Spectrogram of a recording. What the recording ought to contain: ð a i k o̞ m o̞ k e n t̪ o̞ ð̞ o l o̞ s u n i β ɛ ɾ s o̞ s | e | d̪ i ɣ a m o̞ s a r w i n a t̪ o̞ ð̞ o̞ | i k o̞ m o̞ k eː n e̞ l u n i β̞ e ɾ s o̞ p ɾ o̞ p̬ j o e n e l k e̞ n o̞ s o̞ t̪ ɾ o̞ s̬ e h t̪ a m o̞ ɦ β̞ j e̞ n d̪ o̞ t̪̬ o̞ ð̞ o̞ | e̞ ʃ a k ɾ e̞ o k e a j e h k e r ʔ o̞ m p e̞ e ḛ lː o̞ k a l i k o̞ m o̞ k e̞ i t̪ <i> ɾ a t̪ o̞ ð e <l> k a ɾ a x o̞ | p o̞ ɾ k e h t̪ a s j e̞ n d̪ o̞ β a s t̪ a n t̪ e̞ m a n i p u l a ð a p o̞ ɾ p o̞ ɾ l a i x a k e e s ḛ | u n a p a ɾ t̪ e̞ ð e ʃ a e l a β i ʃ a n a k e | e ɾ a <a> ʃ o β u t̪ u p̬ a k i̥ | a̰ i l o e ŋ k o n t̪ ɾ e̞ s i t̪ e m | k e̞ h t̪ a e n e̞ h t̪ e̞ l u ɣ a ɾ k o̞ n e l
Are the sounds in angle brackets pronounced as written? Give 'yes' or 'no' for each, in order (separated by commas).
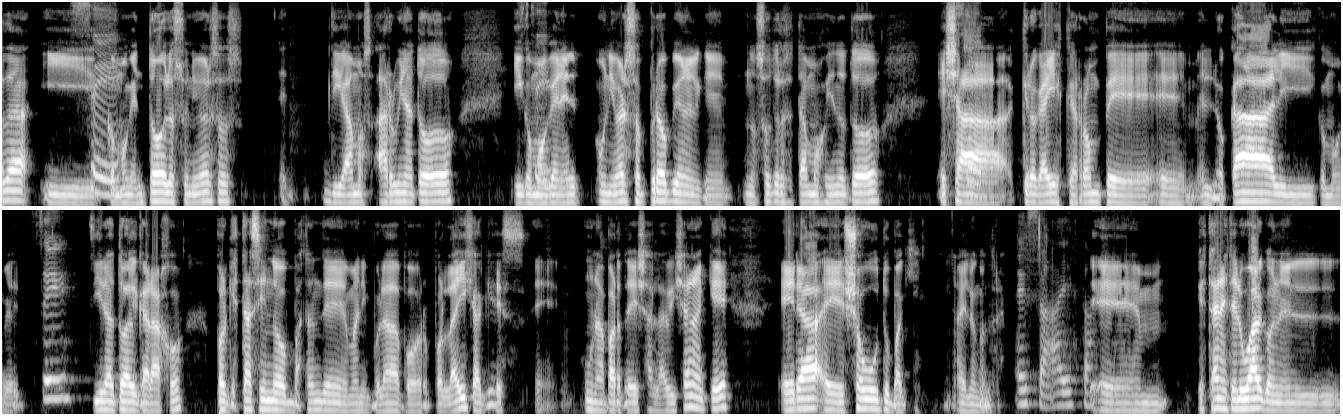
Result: yes, yes, no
